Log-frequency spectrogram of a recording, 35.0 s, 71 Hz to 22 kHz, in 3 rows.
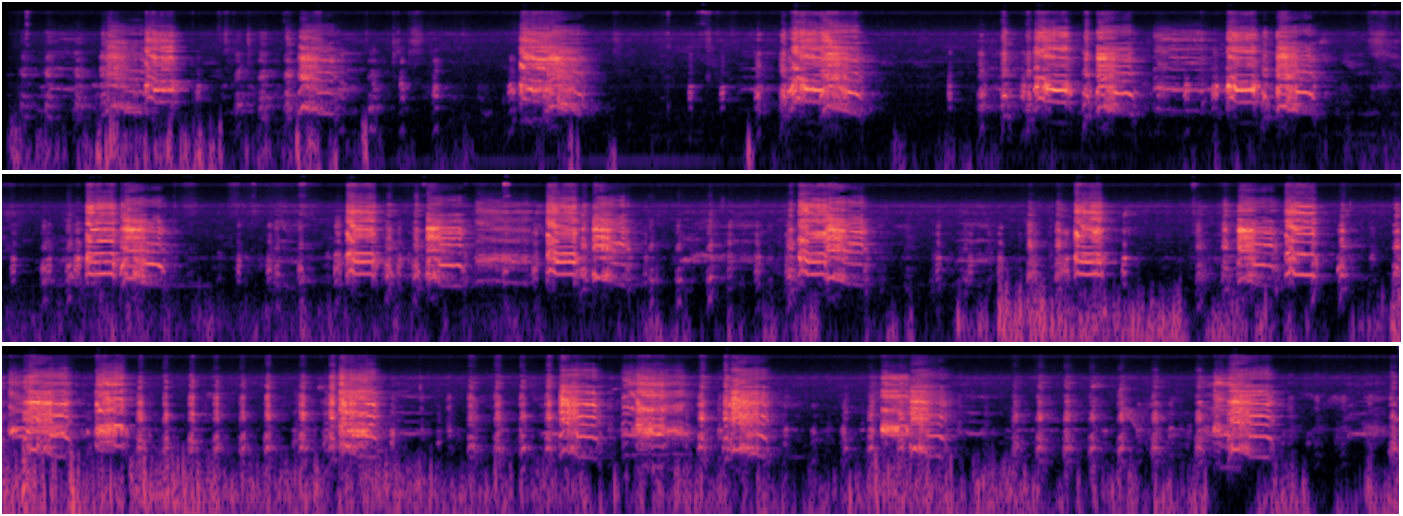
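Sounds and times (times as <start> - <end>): chickens calling: 0.1 - 34.9
rooster calling: 4.3 - 5.0, 12.2 - 13.2, 14.5 - 17.0.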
